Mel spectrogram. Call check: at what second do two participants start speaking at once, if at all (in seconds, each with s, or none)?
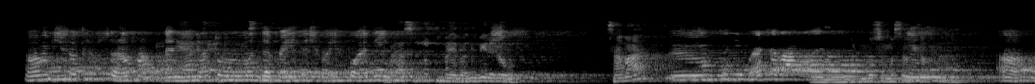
1.8 s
